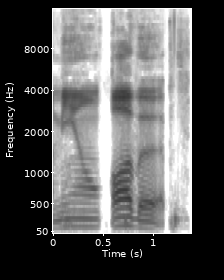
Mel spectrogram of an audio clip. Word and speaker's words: من قبل: Terus untuk koreksinya di lafaz miqab. Nah, miqab. Nah, ketika mengucapkan huruf qalqalah, ketika difantulkannya jangan sampai lemah. Jangan miqab. Nah, itu lemah. Tetap harus kuat. Miqab.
